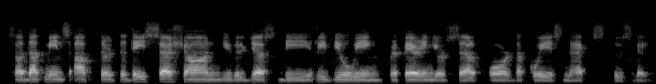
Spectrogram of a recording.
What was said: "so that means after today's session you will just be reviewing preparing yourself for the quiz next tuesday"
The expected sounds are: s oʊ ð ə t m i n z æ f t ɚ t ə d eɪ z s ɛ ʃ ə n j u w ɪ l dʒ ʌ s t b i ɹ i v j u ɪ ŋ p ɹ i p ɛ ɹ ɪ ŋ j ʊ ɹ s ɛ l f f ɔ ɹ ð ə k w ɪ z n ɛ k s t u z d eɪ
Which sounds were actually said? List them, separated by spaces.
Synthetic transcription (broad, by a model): s oʊ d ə t m i n s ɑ f t ɚ t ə d eɪ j s ɛ ʃ ə n j u w ɪ l dʒ ʌ s t b i ɹ i v j u ɪ ŋ p ɹ i p ɛ ɹ ɪ ŋ j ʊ ɹ s ɛ l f f ɔ ɹ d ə k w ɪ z n ɛ k s t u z d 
